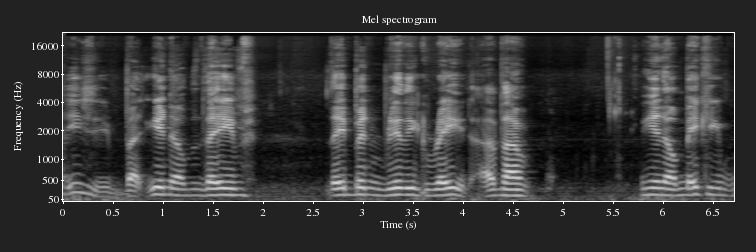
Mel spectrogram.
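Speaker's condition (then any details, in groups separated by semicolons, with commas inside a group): Cerebral palsy; cerebral palsy, wheelchair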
